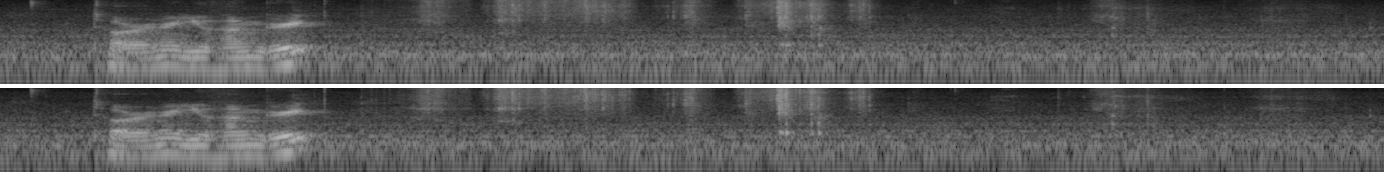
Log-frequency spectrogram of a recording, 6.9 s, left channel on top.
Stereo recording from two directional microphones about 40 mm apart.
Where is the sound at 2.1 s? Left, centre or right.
Right.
